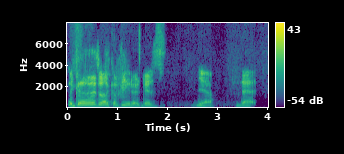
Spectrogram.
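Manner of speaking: laughing and giggling through the words while talking. Answering why the computer interrupted, laughing while talking. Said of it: "why are you laughing?".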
